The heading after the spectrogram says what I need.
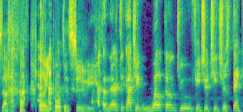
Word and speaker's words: Marek Tkaczyk: that's not very often that I hear somebody pronouncing my name correctly. My name is Marek Tkaczyk.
